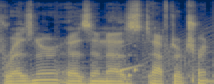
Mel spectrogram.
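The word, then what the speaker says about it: Reznor: are really impeding on there we go oh resner and yes it is pronounced resner as in as after Trent resner the uh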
